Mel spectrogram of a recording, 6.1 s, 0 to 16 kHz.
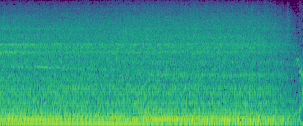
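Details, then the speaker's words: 2000 Ford Explorer XLT 5.0L V8 AWD after replacing the serpentine belt, tensioner and upper and lower idler pulleys. An even, steady idle with no squeal or chirp, then a clean shutoff. Normal idle with no belt squeal. "there we have it looks like the belt squeal is gone"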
